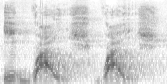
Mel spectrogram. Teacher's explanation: Mas é tritongo. Aqui é oral, porque o nariz não vibra, né? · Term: tritongo oral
